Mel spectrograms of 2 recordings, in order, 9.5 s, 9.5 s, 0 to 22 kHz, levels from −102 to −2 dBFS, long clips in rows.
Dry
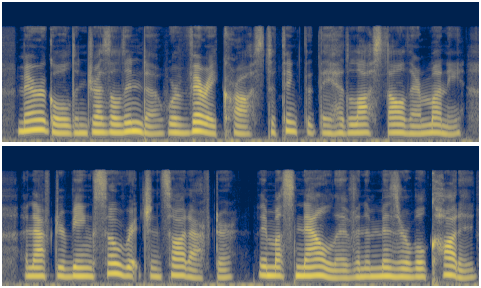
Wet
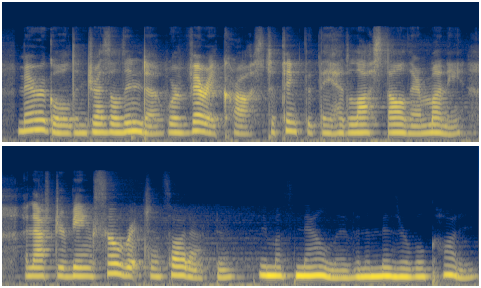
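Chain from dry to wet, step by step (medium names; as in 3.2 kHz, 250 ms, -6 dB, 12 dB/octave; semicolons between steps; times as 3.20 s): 1.30–2.97 s: fifteen-band graphic EQ 100 Hz +10 dB, 630 Hz +4 dB, 1.6 kHz +10 dB, 4 kHz +11 dB; level rider gain up to 5.5 dB; low-pass sweep 4 kHz -> 220 Hz, 5.40–7.10 s; reverberation, pre-delay 3 ms, DRR 10.5 dB; trim -2 dB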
